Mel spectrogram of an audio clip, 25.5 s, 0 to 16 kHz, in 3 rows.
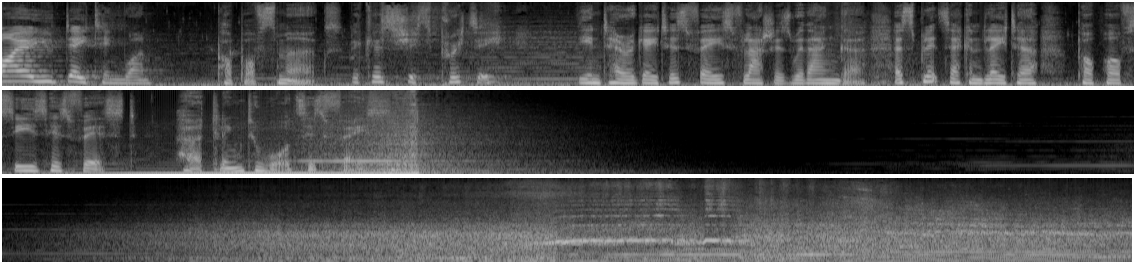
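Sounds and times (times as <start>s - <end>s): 
speech: 0.0s - 11.8s
train rumbling past in the Swiss Alps: 8.9s - 12.9s, 17.4s - 25.4s
train whistle blast: 20.9s - 25.4s.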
